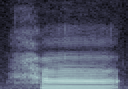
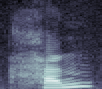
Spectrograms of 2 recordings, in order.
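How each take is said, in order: First: The syllable ends with an open vowel. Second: The syllable ends with an n sound. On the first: The speaker calls it right. "melainkan ha" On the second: The speaker calls it wrong. "tidak dibaca han"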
